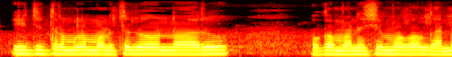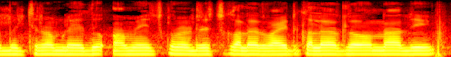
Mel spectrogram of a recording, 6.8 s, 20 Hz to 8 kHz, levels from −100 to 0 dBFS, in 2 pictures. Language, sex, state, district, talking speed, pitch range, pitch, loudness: Telugu, male, Telangana, Mahabubabad, 140 wpm, 135-140 Hz, 135 Hz, -15 LUFS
